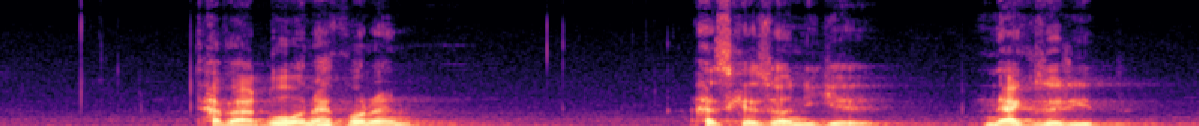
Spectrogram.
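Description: An elderly man speaks slowly and firmly into a microphone, in short phrases with pauses.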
